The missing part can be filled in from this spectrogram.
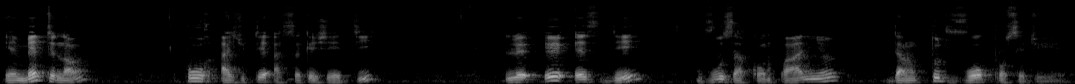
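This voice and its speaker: A man promoting a language school and drilling German greetings, repeating phrases slowly and pitching them up for emphasis. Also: sing-song, a little mellow. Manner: slow, repetitive, drills phrases with exaggerated rising pitch. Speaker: German teacher. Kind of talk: promotional talk and German lesson.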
